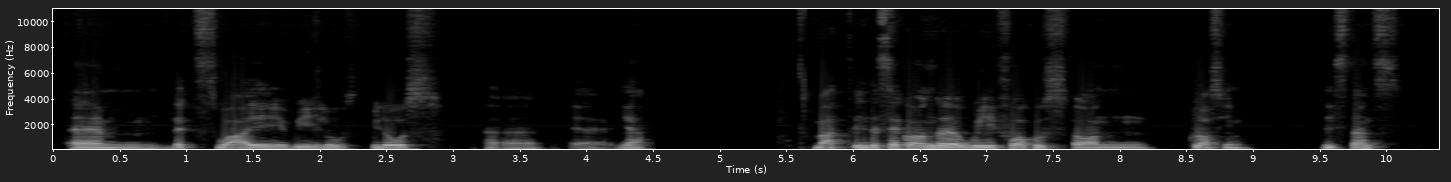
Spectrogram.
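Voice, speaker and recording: A man with a non-native accent speaks at a very slow pace in a medium-pitched, dark, mellow voice, his fairly even intonation broken by long, frequent pauses. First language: not English. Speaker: esports team player. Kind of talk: post-match interview. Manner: halting.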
